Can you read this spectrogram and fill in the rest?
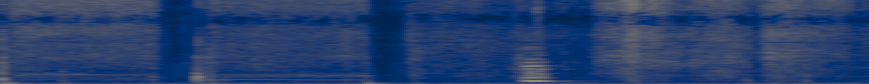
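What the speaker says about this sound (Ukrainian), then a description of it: "Гудок працює" A short car horn toot rings out once, brief and close, amid engine hum and a faint electric whir.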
